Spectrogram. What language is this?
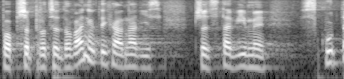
Polish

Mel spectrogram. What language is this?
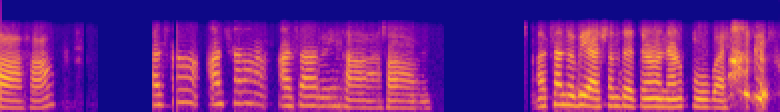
Sindhi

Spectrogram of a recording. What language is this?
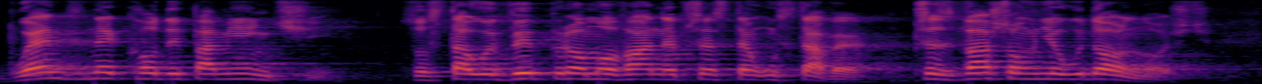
Polish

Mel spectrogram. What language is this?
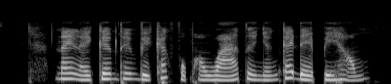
Vietnamese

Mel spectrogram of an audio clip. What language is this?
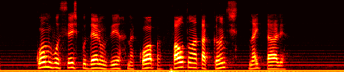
Portuguese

